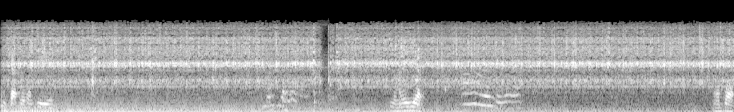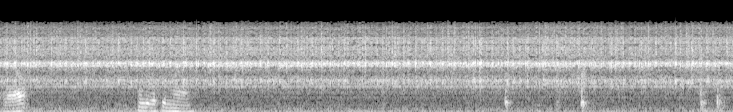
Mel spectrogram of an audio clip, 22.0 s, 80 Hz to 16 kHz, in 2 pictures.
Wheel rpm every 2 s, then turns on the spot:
240, 240, 220, 240, 240, 240, 240, 240, 240, 240, 240.
none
